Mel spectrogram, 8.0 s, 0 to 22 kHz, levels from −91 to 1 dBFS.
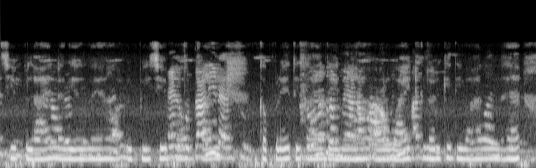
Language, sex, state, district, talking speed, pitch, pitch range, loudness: Hindi, female, Bihar, Katihar, 150 wpm, 230 Hz, 225-245 Hz, -13 LUFS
